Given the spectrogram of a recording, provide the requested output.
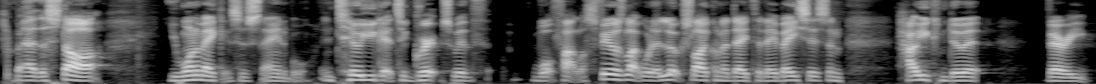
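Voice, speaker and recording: A man's voice: medium pitch, fairly even intonation, quick pace, hardly any pauses, a little mellow, no room sound, clean studio sound. A young man with a sniffly cold, hosting a casual solo fitness podcast in a direct, laid-back way with frequent "right?" asides. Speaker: fitness coach podcast host.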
